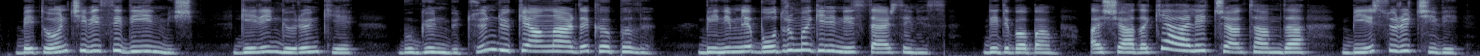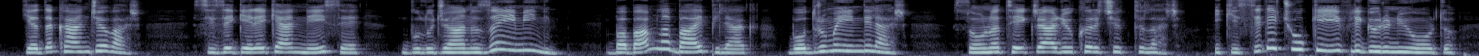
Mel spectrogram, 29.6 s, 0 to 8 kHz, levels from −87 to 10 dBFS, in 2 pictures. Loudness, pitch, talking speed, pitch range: -18 LUFS, 230 Hz, 90 wpm, 210-270 Hz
